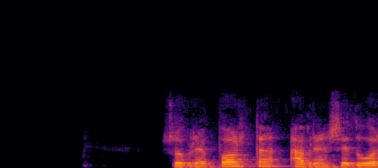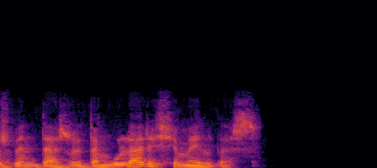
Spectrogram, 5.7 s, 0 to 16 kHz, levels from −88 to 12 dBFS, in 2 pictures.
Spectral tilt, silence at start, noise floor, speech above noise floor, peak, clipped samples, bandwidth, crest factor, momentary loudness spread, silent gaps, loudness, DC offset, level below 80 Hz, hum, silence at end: -7.5 dB/octave; 1.25 s; under -90 dBFS; over 72 dB; -2 dBFS; under 0.1%; 6.8 kHz; 18 dB; 9 LU; none; -19 LUFS; under 0.1%; -62 dBFS; none; 0.9 s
